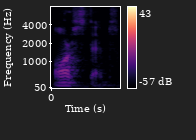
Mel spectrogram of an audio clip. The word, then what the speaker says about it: Ørsted: Christian Ørsted, né, em dinamarquês aí certamente a pronúncia não é essa, tá certo? Mas enfim, abrasileiradamente, né, a gente fala normalmente em Ørsted.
